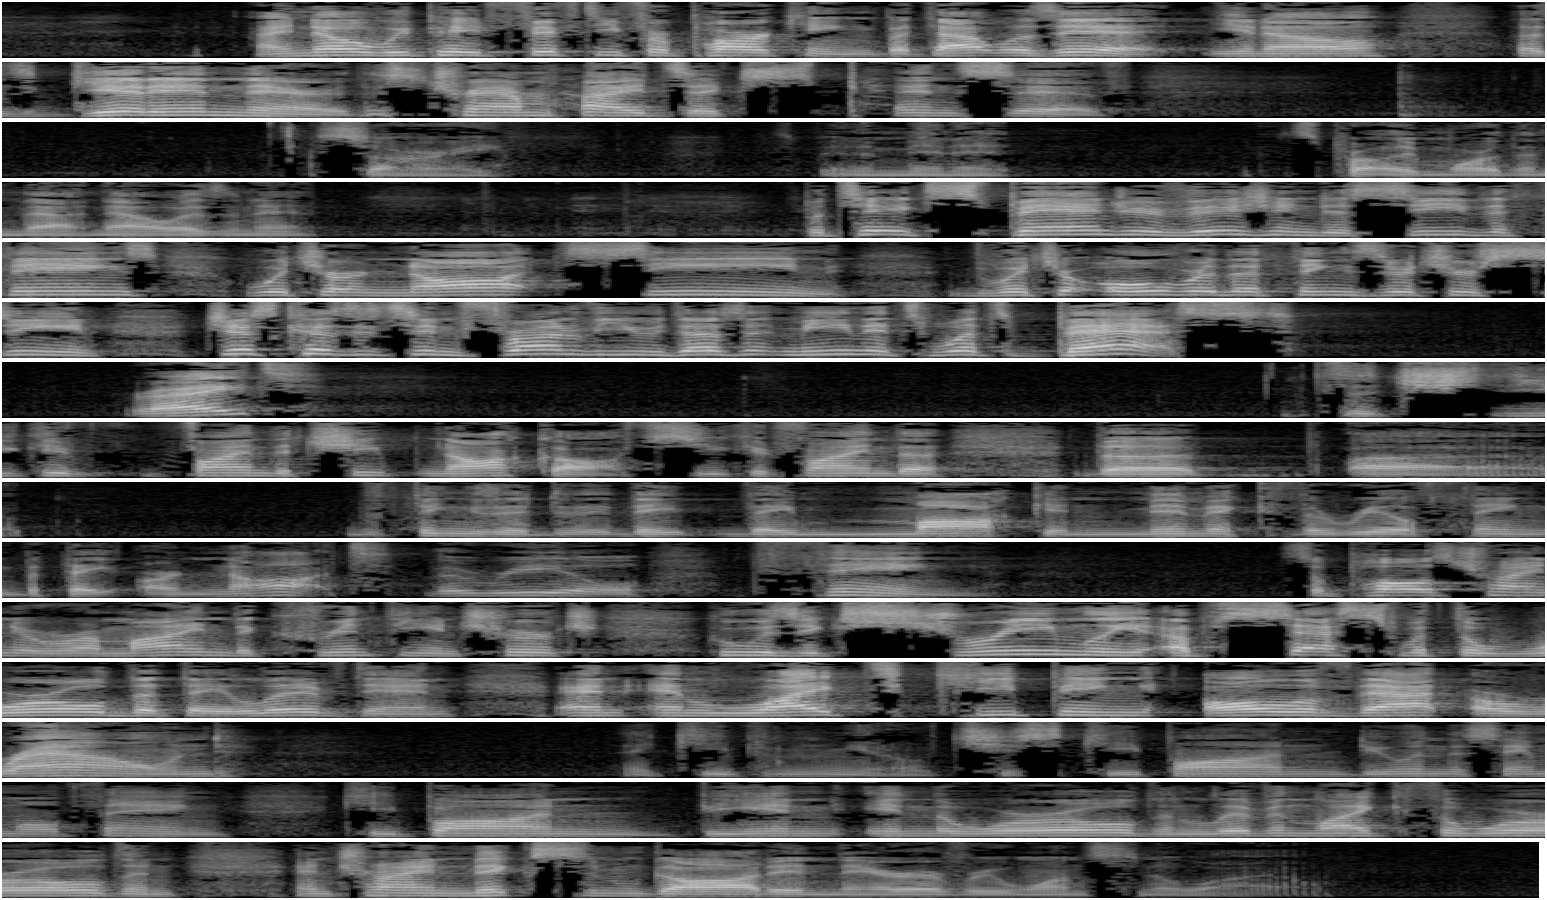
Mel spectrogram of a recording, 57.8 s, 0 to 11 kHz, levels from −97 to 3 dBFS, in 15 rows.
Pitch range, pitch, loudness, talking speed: 130-185 Hz, 155 Hz, -24 LUFS, 170 wpm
